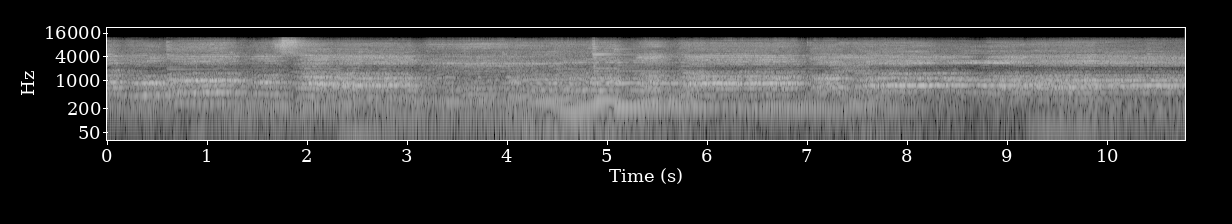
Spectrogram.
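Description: A choir of many voices singing a hymn in long, held notes.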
